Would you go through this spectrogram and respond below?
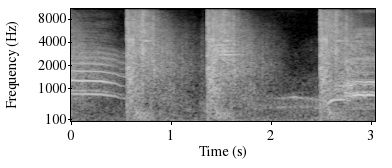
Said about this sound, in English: and I'm just gonna shoot them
